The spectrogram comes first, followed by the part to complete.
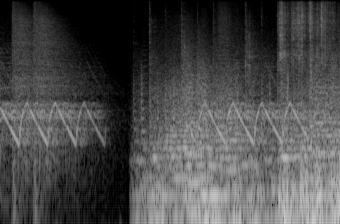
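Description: Police siren in a fast yelp, its pitch sweeping up and down about three times a second, over music with a steady bass. Both cut out briefly about a second and a half in, then the siren yelp comes back.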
